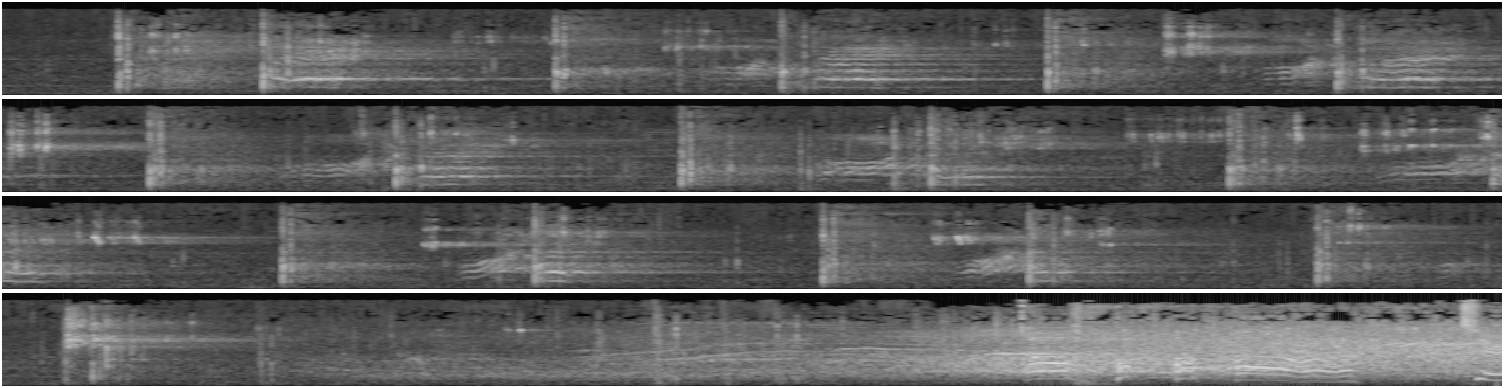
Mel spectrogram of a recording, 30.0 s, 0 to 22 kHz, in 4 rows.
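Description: Tennis rally: racket strikes on the ball, about one every 1.3 s, most of them with a player's short grunt. Near the end the crowd's cheering and applause swell up loudly as the point is won with a sliced passing shot.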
